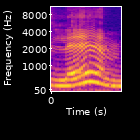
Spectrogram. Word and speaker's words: lamb: it's lamb. yes. في letter في الآخر اللي هو اللي قلنا عليه silent.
